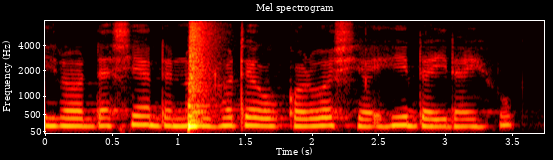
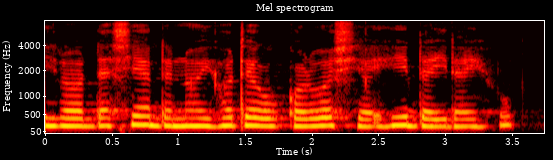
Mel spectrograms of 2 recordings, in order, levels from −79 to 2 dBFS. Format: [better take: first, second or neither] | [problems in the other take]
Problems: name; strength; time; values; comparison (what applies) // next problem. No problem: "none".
second | background sound (Snare drum); 2 dB above the speech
